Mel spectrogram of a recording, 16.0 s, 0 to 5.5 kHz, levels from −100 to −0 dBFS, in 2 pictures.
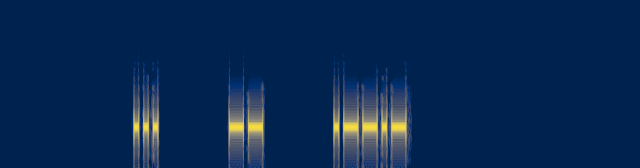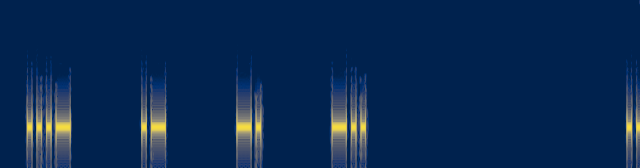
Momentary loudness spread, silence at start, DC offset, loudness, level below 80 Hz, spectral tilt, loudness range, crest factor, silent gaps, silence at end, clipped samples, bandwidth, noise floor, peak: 7 LU; 1.65 s; under 0.1%; -13 LUFS; -84 dBFS; -9 dB/octave; 6 LU; 12 dB; 1.99-2.83 s, 3.34-4.14 s, 5.14-8.30 s, 8.89-9.73 s, 10.09-10.92 s, 11.29-12.12 s, 12.60-15.80 s; 0 s; under 0.1%; 1 kHz; under -90 dBFS; -4 dBFS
